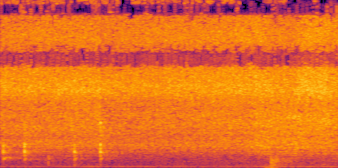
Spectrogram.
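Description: Onion sizzles in a hot pan, a dense, steady frying hiss close by, with a few light taps of a utensil near the start and a brief stir later.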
